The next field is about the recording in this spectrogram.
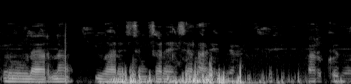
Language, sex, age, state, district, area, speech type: Santali, male, 18-30, Jharkhand, Pakur, rural, spontaneous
